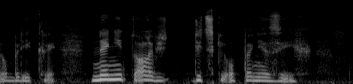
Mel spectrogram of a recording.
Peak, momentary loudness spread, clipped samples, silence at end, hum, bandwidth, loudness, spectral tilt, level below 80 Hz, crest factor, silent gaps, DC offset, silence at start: -14 dBFS; 17 LU; under 0.1%; 0.45 s; none; 14 kHz; -32 LUFS; -5.5 dB/octave; -62 dBFS; 18 dB; none; under 0.1%; 0 s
